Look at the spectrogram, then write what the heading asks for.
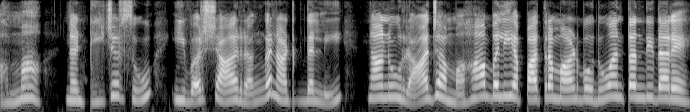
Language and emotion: Kannada, happy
